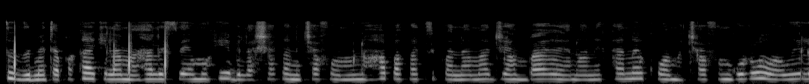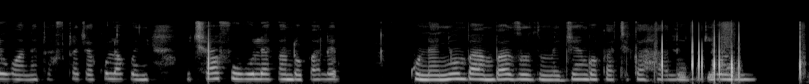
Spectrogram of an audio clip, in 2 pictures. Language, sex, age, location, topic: Swahili, male, 25-35, Nairobi, government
